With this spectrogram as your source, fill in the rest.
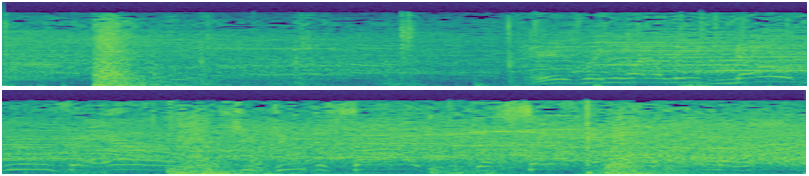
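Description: Heavy thuds of bodies slamming onto a ring mat.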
